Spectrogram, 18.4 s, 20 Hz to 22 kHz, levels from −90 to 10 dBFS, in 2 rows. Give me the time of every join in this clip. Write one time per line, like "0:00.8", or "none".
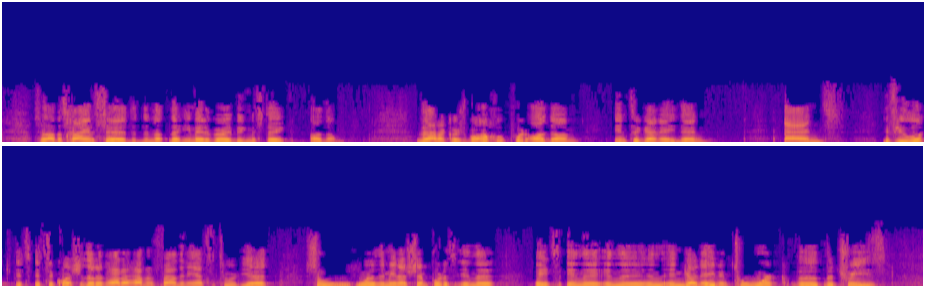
0:09.3
0:12.2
